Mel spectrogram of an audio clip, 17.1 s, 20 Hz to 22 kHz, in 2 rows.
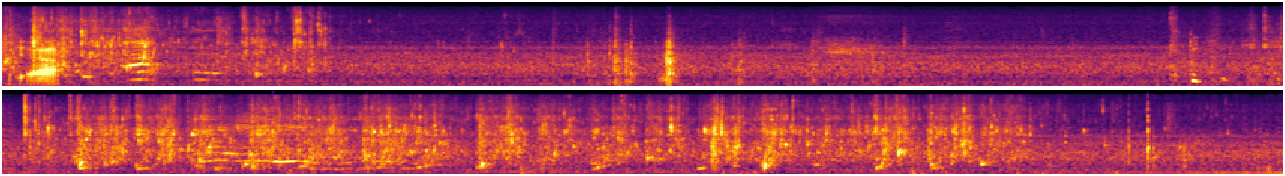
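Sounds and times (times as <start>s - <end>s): pool water splashing: 0.0s - 3.9s, 8.2s - 17.0s.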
